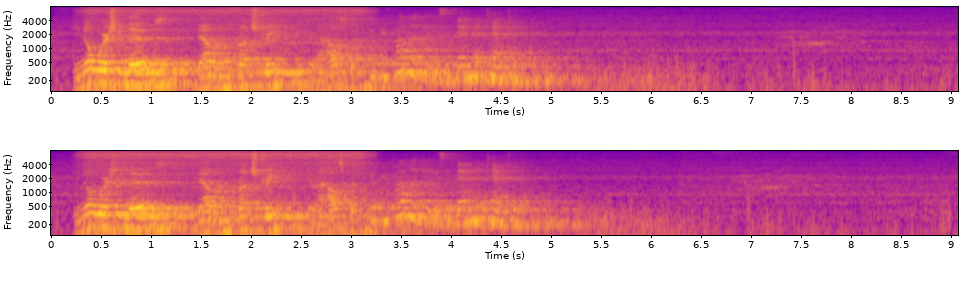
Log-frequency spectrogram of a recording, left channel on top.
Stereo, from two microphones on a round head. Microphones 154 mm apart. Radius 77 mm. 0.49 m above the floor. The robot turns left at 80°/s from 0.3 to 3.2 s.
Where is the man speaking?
115° left, 0.8 m; by 3.1 s 105° right, 0.8 m.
